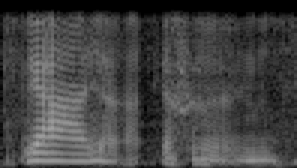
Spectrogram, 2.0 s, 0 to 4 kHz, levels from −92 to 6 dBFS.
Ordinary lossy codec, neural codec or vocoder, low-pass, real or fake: none; codec, 24 kHz, 0.9 kbps, WavTokenizer, small release; 3.6 kHz; fake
